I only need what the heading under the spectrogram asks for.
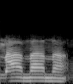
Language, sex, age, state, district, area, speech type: Bodo, male, 18-30, Assam, Baksa, rural, conversation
